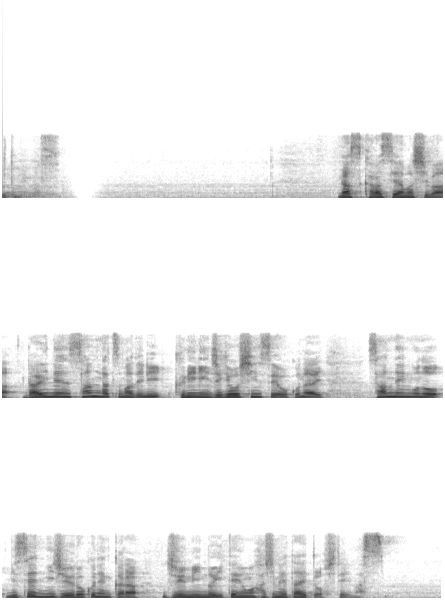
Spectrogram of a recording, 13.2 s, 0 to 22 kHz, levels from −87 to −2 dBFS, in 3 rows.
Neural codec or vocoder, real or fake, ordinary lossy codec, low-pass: codec, 16 kHz, 16 kbps, FreqCodec, smaller model; fake; none; 7.2 kHz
